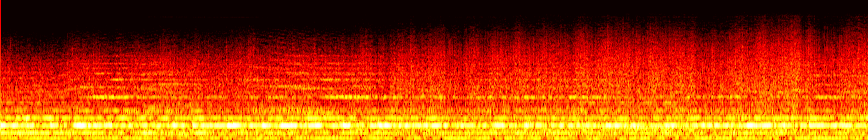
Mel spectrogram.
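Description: Ambient electronic drone: several steady held tones, with fainter, higher notes that come and go in the first few seconds.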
